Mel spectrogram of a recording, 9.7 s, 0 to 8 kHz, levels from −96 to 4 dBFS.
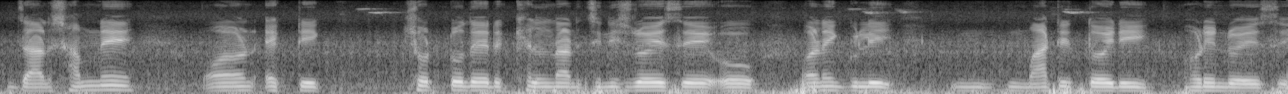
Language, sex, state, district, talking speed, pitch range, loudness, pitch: Bengali, male, West Bengal, Cooch Behar, 95 wpm, 110-125 Hz, -16 LUFS, 120 Hz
